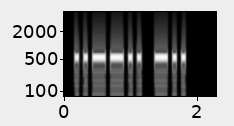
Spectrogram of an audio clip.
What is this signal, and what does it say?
Morse code, heard as a keyed tone, about 18 wpm, 550 Hz. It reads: ?D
